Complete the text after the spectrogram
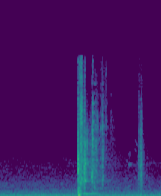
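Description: An arrow snaps away from a bow with a sharp twang.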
